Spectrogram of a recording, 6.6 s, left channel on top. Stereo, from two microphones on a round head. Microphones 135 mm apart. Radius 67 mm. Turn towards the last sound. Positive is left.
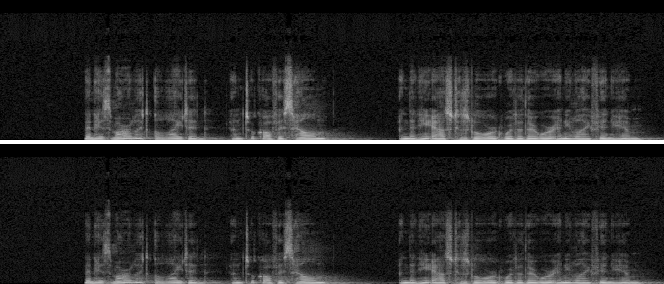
turn(degrees=30)  # may be behind; listen again after turning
